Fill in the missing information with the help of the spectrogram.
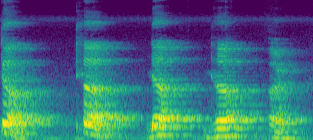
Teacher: तो इसमें हो क्या रहा है कि जिह्वा जो है ऊपर से टक्कर मारते हुए आगे आ रही है, और कहां पे, दांत के जस्ट पीछे, ट ठ ड ढ अड़। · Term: मूर्धा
